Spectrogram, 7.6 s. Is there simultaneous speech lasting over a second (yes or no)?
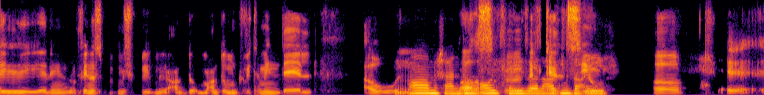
yes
